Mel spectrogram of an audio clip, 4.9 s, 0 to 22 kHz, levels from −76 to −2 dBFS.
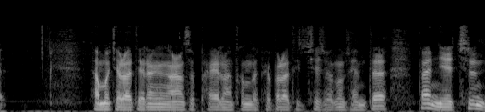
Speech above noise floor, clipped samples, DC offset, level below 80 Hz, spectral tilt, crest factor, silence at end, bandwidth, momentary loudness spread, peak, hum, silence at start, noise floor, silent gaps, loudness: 21 dB; under 0.1%; under 0.1%; -60 dBFS; -5.5 dB/octave; 22 dB; 0 s; 8.4 kHz; 18 LU; -8 dBFS; none; 0 s; -51 dBFS; none; -30 LUFS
